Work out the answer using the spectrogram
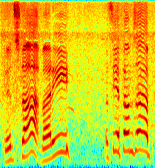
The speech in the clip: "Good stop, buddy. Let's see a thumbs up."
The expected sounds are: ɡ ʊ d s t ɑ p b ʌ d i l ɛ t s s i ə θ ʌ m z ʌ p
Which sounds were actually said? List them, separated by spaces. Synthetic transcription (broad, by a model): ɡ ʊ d s t ɑ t b ʌ d i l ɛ t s s i ə θ ʌ m z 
